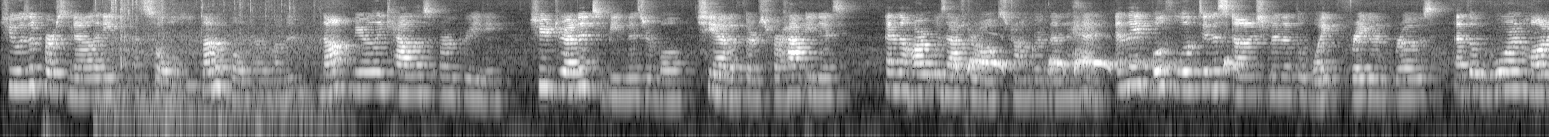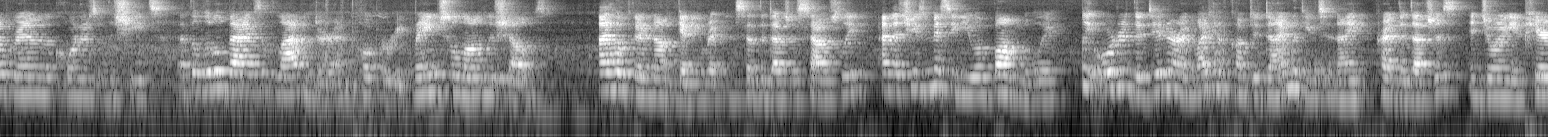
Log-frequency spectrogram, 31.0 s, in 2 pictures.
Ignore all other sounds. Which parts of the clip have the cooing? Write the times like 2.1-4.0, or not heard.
0.9-3.6, 9.5-12.4, 18.6-20.7, 27.1-29.0.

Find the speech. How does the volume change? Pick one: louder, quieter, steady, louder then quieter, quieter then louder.
steady.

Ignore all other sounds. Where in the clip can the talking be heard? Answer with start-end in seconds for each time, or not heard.
0.0-30.9.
